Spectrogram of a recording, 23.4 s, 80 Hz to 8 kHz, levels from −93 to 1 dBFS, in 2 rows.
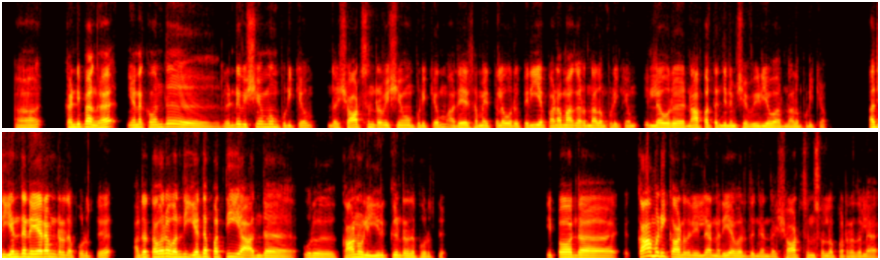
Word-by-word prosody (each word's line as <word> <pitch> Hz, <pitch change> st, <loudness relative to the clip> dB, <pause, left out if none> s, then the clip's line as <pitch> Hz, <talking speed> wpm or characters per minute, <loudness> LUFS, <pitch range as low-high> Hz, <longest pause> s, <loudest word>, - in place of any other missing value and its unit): ஆ, 145 Hz, -, -8 dB, 0.6 s
கண்டிப்பாங்க. 160 Hz, -2 st, +3 dB, 0.4 s
எனக்கு 160 Hz, +1 st, -1 dB
வந்து 165 Hz, +4 st, -2 dB, 0.7 s
2 140 Hz, +6 st, -2 dB
விஷயமும் 170 Hz, -1 st, -3 dB
புடிக்கும். 130 Hz, 0 st, -6 dB, 0.2 s
இந்த 125 Hz, -1 st, -6 dB
ஷார்ட்ஸ்ன்ற 155 Hz, +1 st, -1 dB
விஷயமும் 140 Hz, -1 st, -4 dB
புடிக்கும். 135 Hz, +5 st, -5 dB
அதே 130 Hz, +3 st, 0 dB
சமயத்துல 130 Hz, 0 st, -3 dB
ஒரு 125 Hz, -, -3 dB
பெரிய 145 Hz, +3 st, 0 dB
படமாக 145 Hz, +1 st, 0 dB
இருந்தாலும் 130 Hz, -2 st, -2 dB
புடிக்கும். 125 Hz, 0 st, -8 dB, 0.2 s
இல்ல 130 Hz, +1 st, 0 dB
ஒரு 130 Hz, 0 st, +1 dB, 0.2 s
45 145 Hz, -2 st, -1 dB
நிமிஷம் 120 Hz, -2 st, -4 dB
வீடியோவா 125 Hz, 0 st, 0 dB
இருந்தாலும் 110 Hz, 0 st, -6 dB
புடிக்கும். 105 Hz, +1 st, -12 dB, 0.6 s
அது 160 Hz, -, -1 dB
எந்த 185 Hz, +2 st, +3 dB
நேரம்ன்றத 180 Hz, -5 st, +6 dB
பொறுத்து. 125 Hz, 0 st, -6 dB, 0.4 s
அத 165 Hz, +1 st, +3 dB
தவர 190 Hz, +3 st, +7 dB
வந்து 175 Hz, +2 st, -2 dB, 0.2 s
எதப் 195 Hz, -1 st, +3 dB
பத்தி 175 Hz, +2 st, +1 dB, 0.3 s
அந்த 135 Hz, 0 st, -2 dB, 0.6 s
ஒரு 135 Hz, 0 st, 0 dB, 0.4 s
காணொளி 165 Hz, -3 st, +4 dB
இருக்குன்றத 140 Hz, -2 st, -2 dB
பொறுத்து. 105 Hz, -4 st, -8 dB, 1.5 s
இப்போ 160 Hz, -, -1 dB
அந்த 150 Hz, +1 st, +1 dB, 0.8 s
காமெடி 240 Hz, +1 st, +8 dB
காணொளிலாம் 145 Hz, -3 st, 0 dB
நெறைய 130 Hz, +5 st, -1 dB
வருதுங்க. 120 Hz, -1 st, -5 dB
அந்த 105 Hz, 0 st, -8 dB
ஷார்ட்ஸ்ன்னு 140 Hz, -1 st, -3 dB
சொல்லப்படுறதுல 115 Hz, -2 st, -6 dB
135 Hz, 125 wpm, -24 LUFS, 125-155 Hz, 1.5 s, காமெடி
